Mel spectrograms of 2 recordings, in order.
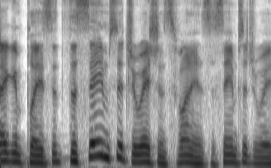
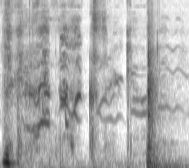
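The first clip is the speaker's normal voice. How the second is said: very high, soft, hushed, menacing and intimidating; 13 dB quieter than usual. Joking about the team name, acting out a threat: mock intimidating threat. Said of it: "trying to intimidate somebody and be like".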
